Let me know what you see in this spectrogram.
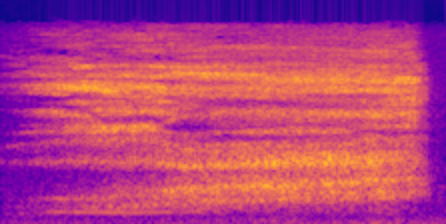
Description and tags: Ecoed Roar
A "dark" roar.
Made with Audacity, editing my own voice.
